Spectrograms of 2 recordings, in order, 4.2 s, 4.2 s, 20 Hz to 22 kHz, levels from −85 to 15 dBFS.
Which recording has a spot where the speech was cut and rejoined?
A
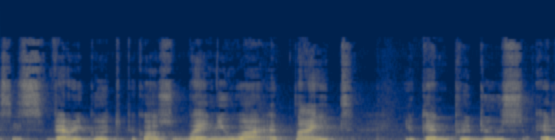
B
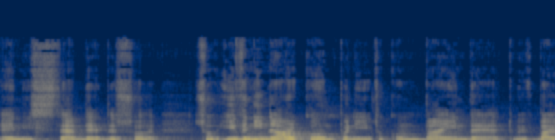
B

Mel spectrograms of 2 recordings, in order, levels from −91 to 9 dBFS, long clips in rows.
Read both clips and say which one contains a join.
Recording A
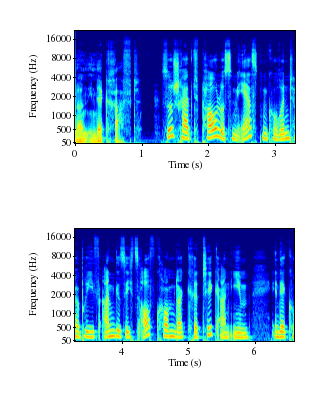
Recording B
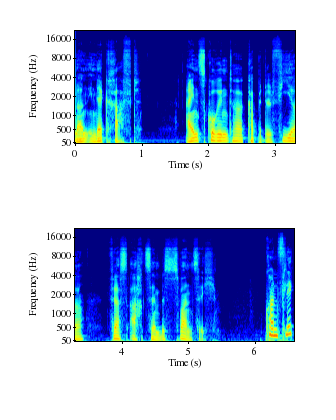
A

